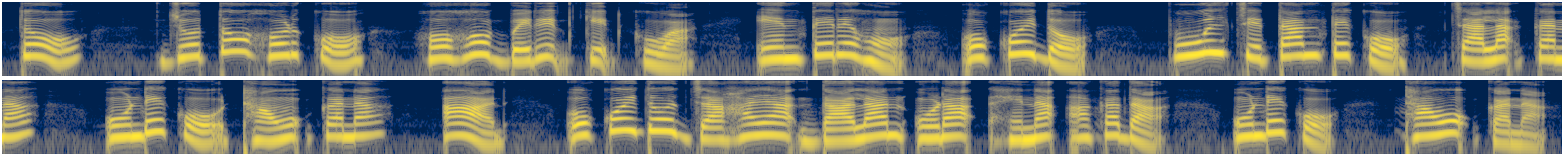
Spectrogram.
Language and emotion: Santali, neutral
